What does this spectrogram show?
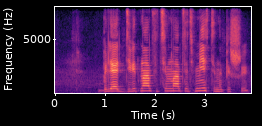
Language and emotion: Russian, angry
